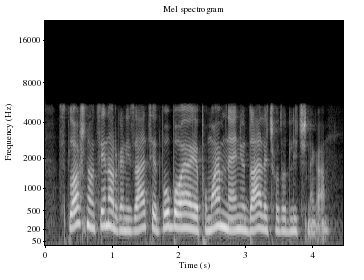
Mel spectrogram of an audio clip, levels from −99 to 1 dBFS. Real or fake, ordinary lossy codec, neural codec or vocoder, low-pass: real; none; none; 5.4 kHz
